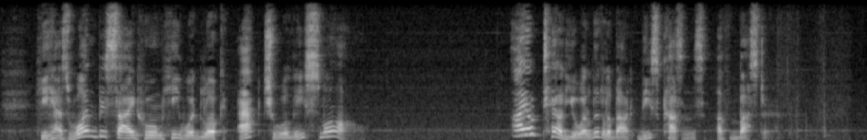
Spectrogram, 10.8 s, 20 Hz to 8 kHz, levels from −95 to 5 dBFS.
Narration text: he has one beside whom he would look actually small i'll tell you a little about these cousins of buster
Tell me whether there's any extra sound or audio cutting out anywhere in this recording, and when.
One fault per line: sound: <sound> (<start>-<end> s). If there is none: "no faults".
no faults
